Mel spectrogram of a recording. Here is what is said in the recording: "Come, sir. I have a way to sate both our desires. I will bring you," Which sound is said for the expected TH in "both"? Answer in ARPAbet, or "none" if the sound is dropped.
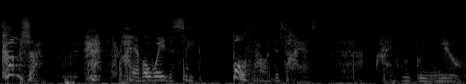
TH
